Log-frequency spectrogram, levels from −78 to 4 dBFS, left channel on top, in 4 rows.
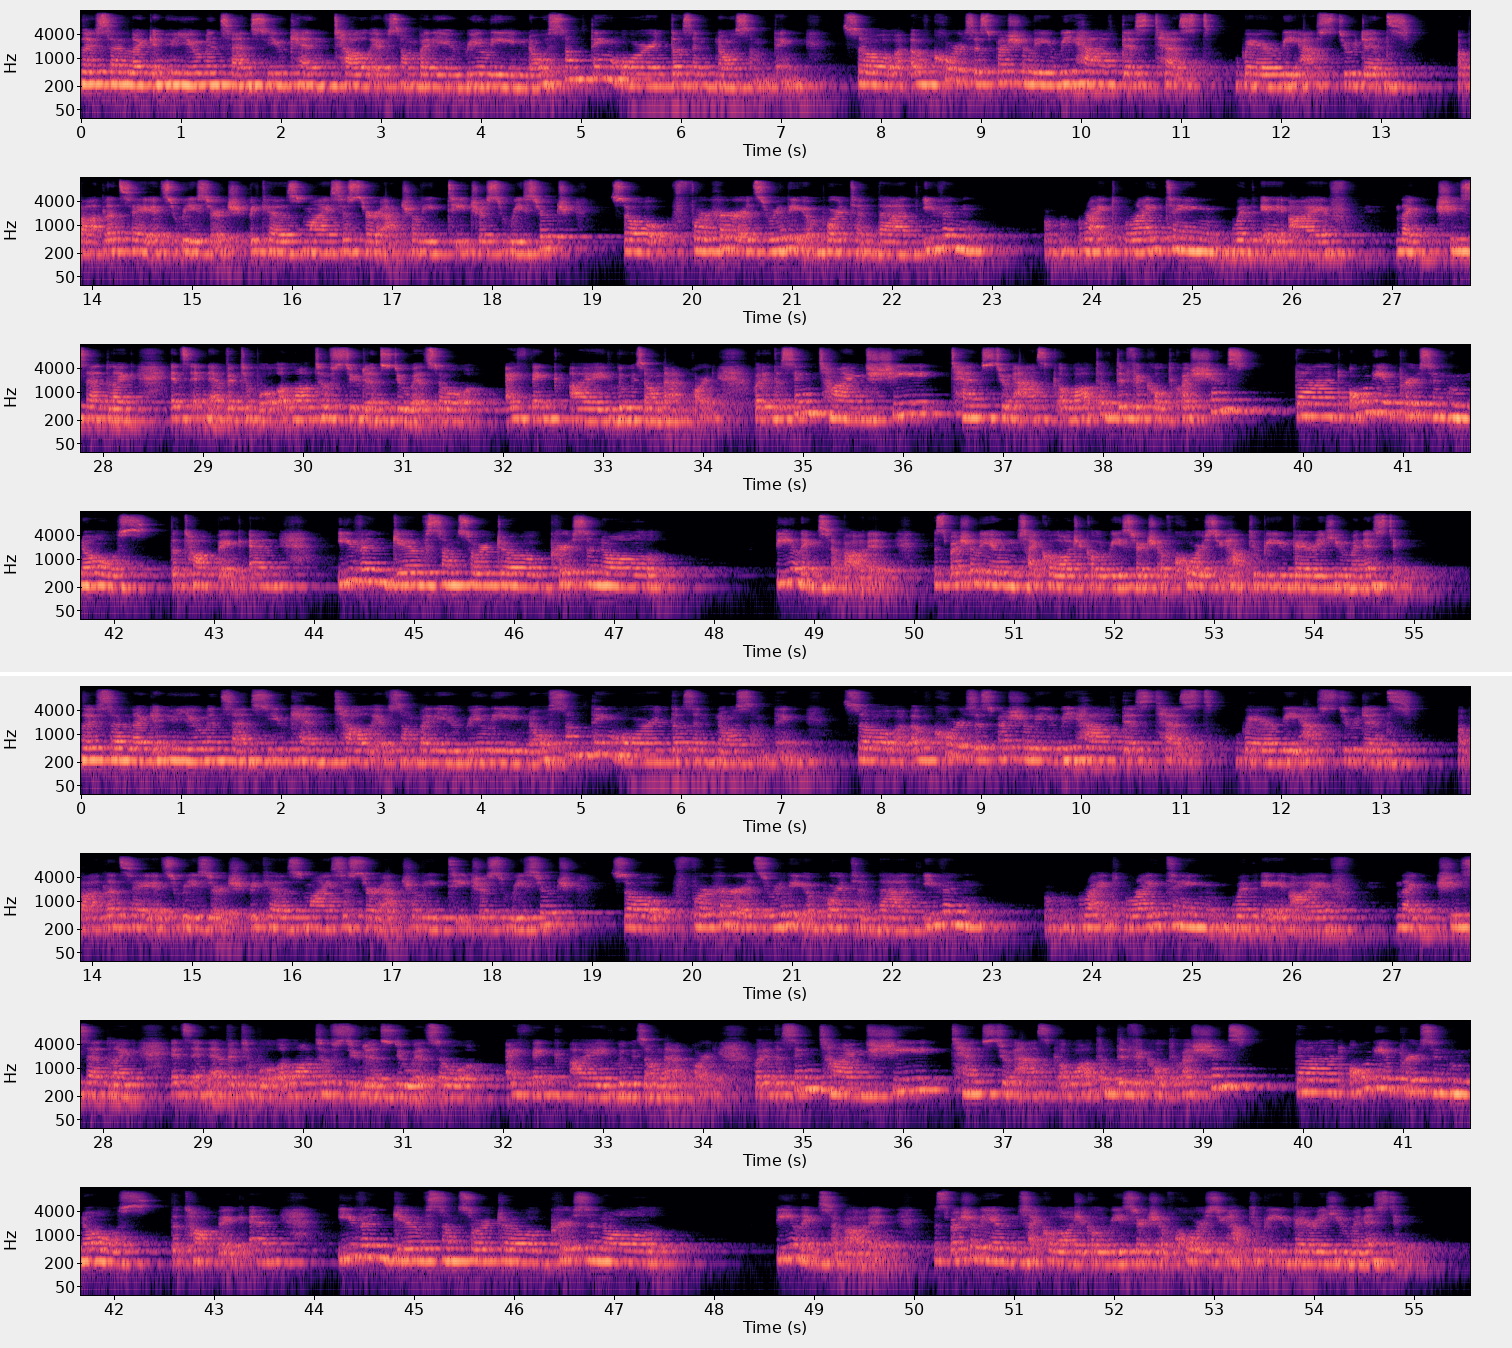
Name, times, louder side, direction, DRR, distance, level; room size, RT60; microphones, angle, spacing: voice 1, 0.0-11.1 11.5-13.3 13.8-18.9 19.2-22.9 23.5-31.7 32.0-39.4 39.9-43.9 44.2-47.5 48.6-54.9, left 2 dB, 40° left, -4 dB, 0.7 m, -21 dB
4.8 x 2.2 x 2.3 m, 1.2 s
head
